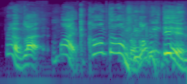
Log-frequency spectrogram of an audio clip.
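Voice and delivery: high, disbelieving calm down; incredulous. Retold or imitated. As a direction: talk down an overreacting caretaker. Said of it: "everyone's looking at him like".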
